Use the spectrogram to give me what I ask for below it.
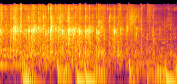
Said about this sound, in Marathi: त्याबद्दल सुद्धा सर्वांनी टाळ्या वाजवायचे।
